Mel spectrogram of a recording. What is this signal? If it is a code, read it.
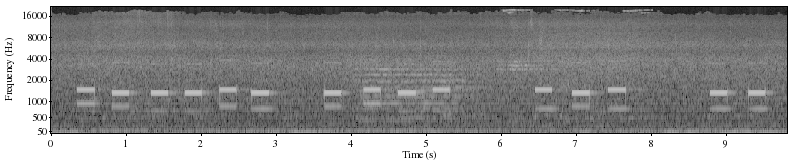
DTMF, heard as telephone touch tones, dialled by hand, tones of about 230 ms, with room echo and street noise. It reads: #82295 8#23 686 55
